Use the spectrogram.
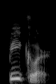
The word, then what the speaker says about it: Buechler: Thank You Nicole Pucci so my last name is pronounced beekler but it's spelled like it's pronounced buechler yeah it's I don't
